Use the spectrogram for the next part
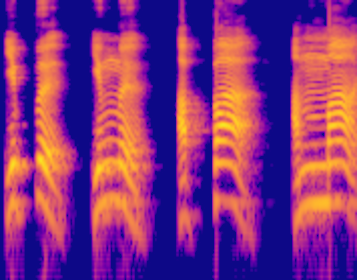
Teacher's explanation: இப்பு இம்மு ஆகிய இருமைகளும் மேலிதழும் கீழிதழும் பொருந்துவதால் பிறக்கின்றன. மேலிதழ்னா மேலுதடு, கீழிதழ்னா கீழுதடு. · மேலுதடும் கீழுதடும் இணைவதால் பிறக்கக்கூடிய எழுத்துக்களாக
